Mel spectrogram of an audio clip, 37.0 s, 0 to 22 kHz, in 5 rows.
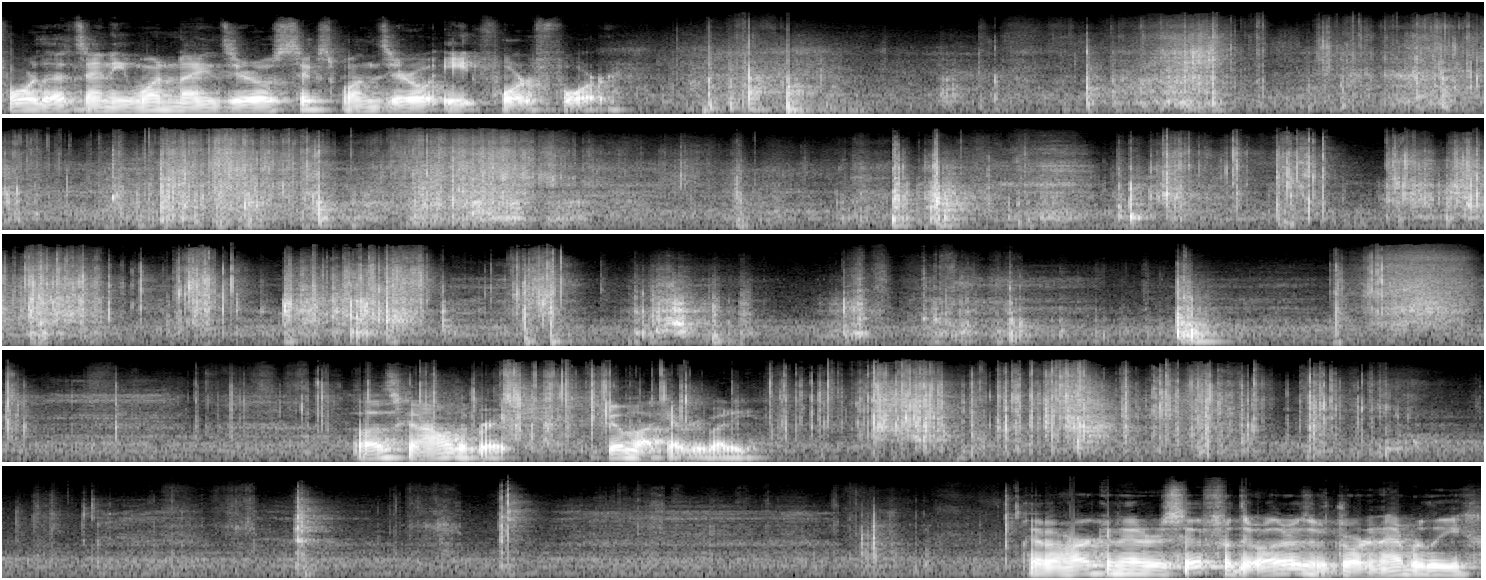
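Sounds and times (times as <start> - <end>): crinkling plastic and foil wrappers: 5.7 - 17.8, 21.5 - 30.2.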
